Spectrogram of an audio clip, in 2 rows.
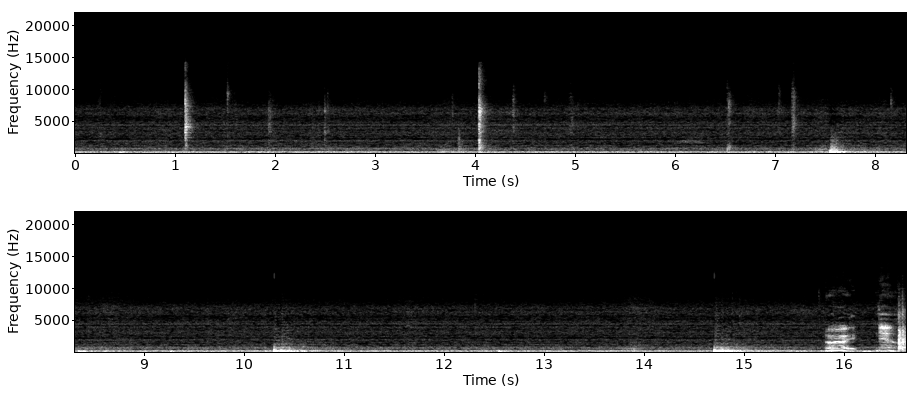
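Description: Handling and prying apart a scooter battery pack of LG MH1 18650 lithium-ion cells in plastic cell holders with a small tool: a couple of sharp clicks, then three louder, duller knocks spaced a few seconds apart, over a steady low hum.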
